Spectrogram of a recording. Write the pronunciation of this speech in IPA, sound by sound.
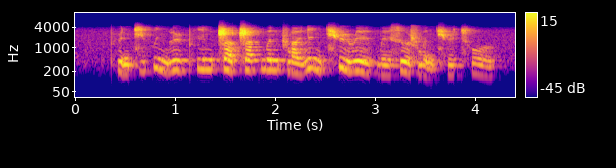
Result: pʰ y̰˨˩ n t͡ɕ i˨˦ p i˥˨ ŋ l y˥˨ pʰ i˦ n ʈ͡ʂ ä˥˨ ʈ͡ʂ ä˦ k w ə˦ n ʈ͡ʂ w a˨ ɪ̯ l i˥˨ ŋ t͡ɕʰ y˥˨ ɻ e˥˨ ɪ̯ f w e˩ ɪ̯ s ɹ̩˥˨ ʂ w ə̰˨˩ n t͡ɕʰ y˨˦ t͡sʰ o˥˨ ʊ̯

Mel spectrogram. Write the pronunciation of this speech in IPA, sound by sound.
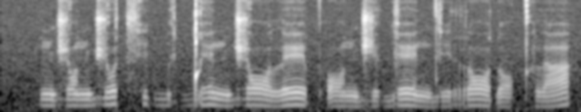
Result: n d͡ʒ ɔ n d͡ʒ ʊ t͡sʰ i ɡ͡b ɪ ɡ͡ǃ e n d͡ʒ ɔ l e pʼ ɔ n d͡ʒ ɪ ɡ e n d i r ɔ ɗ ɔ kʰ l a

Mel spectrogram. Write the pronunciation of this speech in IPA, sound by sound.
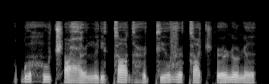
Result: ɓ ʊ h u t͡ʃʼ ɑ ʕ ə˞ n ʊ ɾʲ ə k ɑ ɡʱ ə˞ kʲ o v ə˞ k ɑ t͡ʃʼ ə˞ ɳ o ɳ ə

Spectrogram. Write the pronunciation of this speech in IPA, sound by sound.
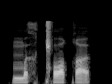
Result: m ɐ x ǁ ɔ q ɐ

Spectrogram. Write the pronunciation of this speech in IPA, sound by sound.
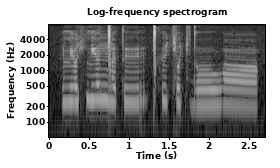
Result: lʲ ɔ ç lʲ əː ŋ͡ǀ ə t ɨː r ǀʰ ɨ c o c d oː w ɔː

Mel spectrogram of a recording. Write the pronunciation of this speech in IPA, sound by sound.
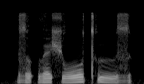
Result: z ɤ ʔ ð ɛ ʃ oː tʼ ɯ z

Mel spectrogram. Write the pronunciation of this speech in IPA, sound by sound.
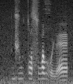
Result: d͡ʒ u˥ tʷ ɪ˥ sˤ ṳ˥ ə̯ ʁʷ ɪ˩ ɳ æ˥

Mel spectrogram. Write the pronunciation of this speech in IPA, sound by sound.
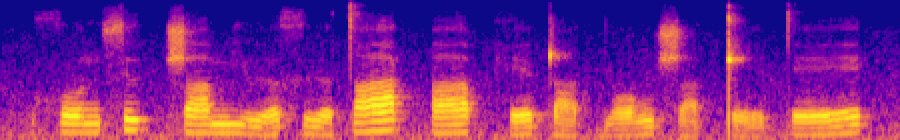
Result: x o˧ n s ɨ˦˥ k̚ ʂ a˧ m j ɨ˨˩˦ ə̯ x ɨ˨˩ ə̯ t̪ aː˦˥ k̚ ʔ aː˦˥ p̚ h e˧˥ ʈ a˨˩ t̚ j ɔ˧˥ ŋ ʂ a˨˩ t̚ ʈ e˨˩˦ t̪ e˧˥

